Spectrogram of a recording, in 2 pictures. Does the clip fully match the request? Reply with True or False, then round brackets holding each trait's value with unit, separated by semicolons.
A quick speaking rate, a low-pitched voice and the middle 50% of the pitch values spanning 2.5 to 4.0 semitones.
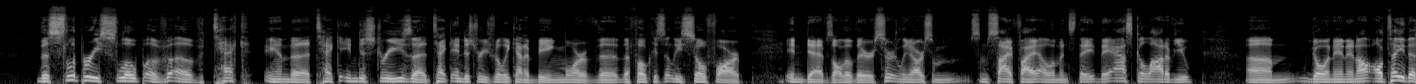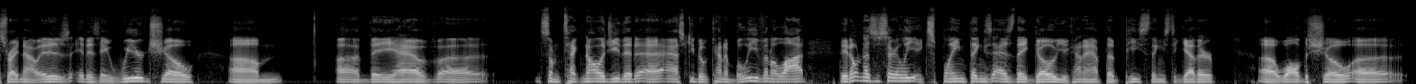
True (215 wpm; 120 Hz; 3.7 semitones)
